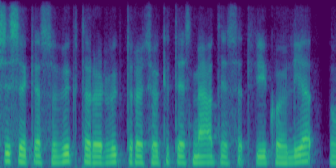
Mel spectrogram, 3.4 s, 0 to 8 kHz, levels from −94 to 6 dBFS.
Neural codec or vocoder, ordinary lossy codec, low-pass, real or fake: codec, 16 kHz, 0.7 kbps, FocalCodec; Opus, 16 kbps; 7.2 kHz; fake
